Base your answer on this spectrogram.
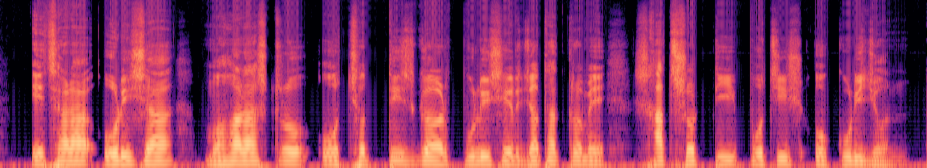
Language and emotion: Bengali, neutral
